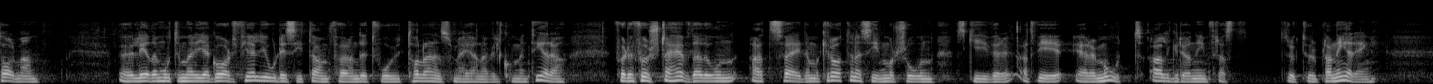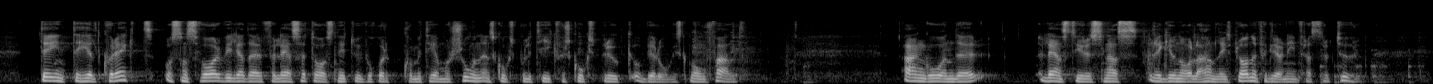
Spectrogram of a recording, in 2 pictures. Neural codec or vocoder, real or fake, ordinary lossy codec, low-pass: none; real; none; none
